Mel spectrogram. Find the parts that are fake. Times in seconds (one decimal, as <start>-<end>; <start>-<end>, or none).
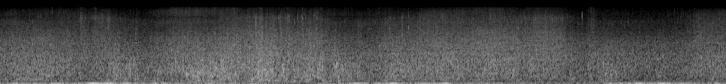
none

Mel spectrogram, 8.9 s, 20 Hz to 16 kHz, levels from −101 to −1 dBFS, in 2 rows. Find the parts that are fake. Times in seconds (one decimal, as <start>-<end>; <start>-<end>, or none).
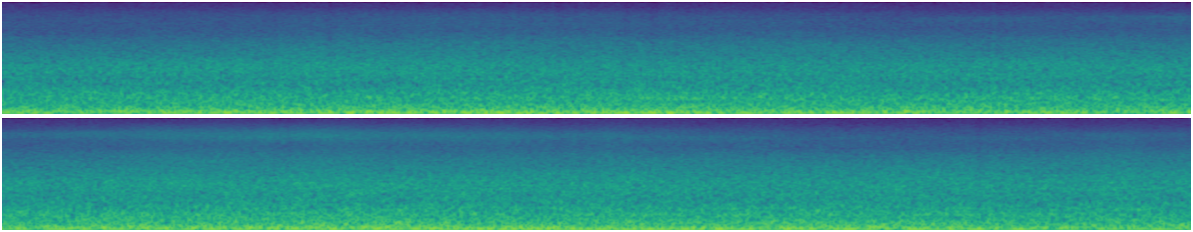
3.4-3.9; 4.9-6.8; 8.4-8.9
